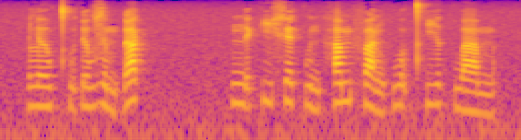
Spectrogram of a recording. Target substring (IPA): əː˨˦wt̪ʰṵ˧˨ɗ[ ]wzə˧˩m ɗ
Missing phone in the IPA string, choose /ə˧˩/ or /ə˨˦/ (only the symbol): ə˨˦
